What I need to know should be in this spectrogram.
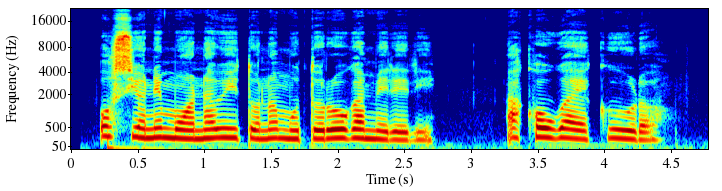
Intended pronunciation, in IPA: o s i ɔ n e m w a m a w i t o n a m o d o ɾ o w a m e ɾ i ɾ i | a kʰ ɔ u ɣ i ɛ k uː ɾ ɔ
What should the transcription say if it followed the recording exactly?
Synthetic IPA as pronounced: o s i ɔ n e m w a n a w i t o n a m o t o ɾ o ɣ a m e ɾ e ɾ i | a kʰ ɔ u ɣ a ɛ k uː ɾ ɔ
